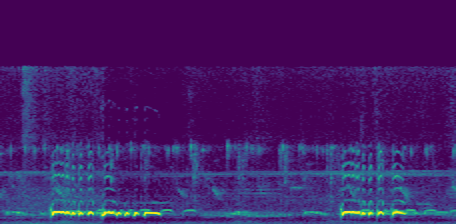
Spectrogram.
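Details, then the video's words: Loud, active local zebra dove singing as a lure to make other doves start calling. Two short phrases of quick, rolled cooing notes ending in a softer, lower coo, separated by about two seconds of quiet background hiss. "Perkutut Lokal Gacor Suara Besar Pancingan Burung Perkutut Agar Cepat Bunyi"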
